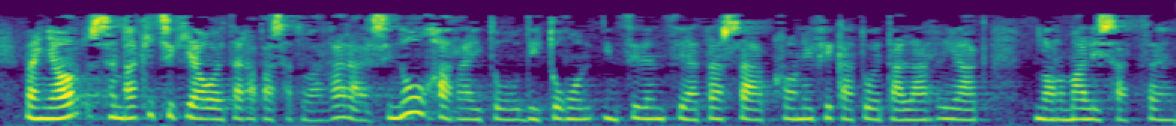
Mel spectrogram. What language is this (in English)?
Basque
